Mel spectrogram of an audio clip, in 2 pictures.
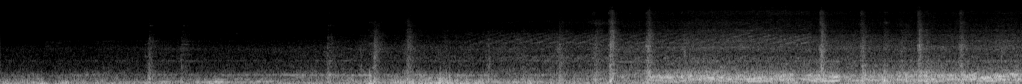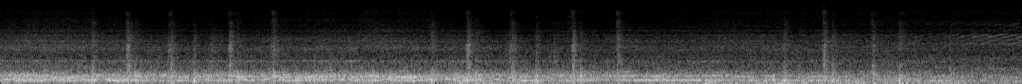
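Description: A train running on the rails: a steady low rumble with wheels clicking over rail joints every second or so, growing louder about six seconds in.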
